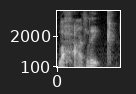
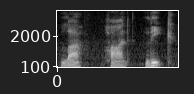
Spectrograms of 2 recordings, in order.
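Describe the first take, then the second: First: "la, had, leak" run together as one word; put together. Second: "la, had, leak" as three pieces with gaps; syllable by syllable. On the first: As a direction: join la-had-leak without pauses. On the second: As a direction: leave a pause between la, had and leak. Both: Shown as a demonstration. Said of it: "Or put it all together".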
